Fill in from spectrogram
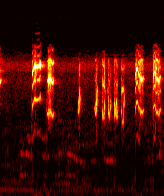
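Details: Song of a wild long-tailed shrike: two scratchy notes, a pause, then a quick stuttering run of short raspy chips and two more harsh notes to finish.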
